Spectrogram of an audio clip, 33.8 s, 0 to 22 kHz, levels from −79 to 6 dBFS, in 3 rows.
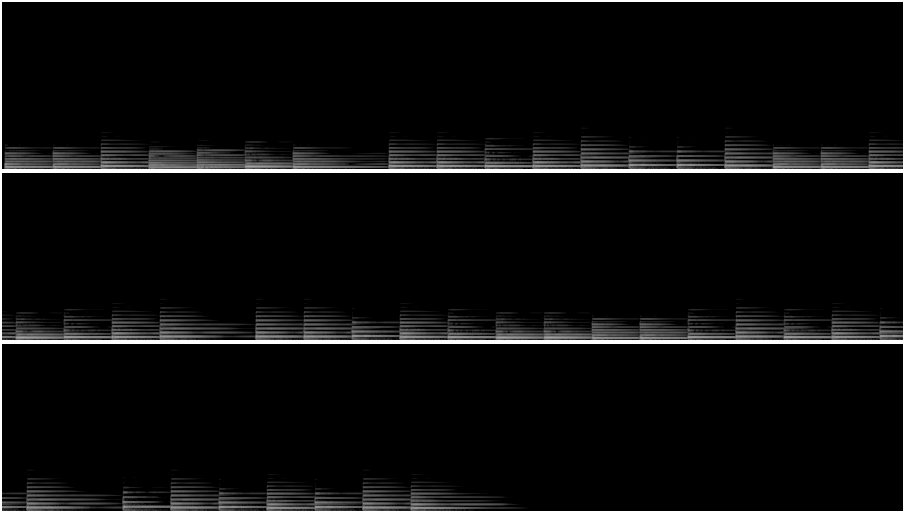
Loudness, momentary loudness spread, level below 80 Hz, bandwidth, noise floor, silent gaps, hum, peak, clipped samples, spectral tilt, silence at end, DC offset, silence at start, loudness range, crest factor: -37 LUFS; 7 LU; -72 dBFS; 5.2 kHz; under -90 dBFS; none; none; -22 dBFS; under 0.1%; -4.5 dB/octave; 5 s; under 0.1%; 0 s; 4 LU; 14 dB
